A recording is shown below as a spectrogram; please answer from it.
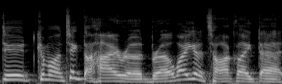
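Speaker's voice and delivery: laughing, friendly voice. Retelling how they answered a mouthy guy who insulted them, retelling a laughing, friendly reply. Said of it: "I was being nice about it. I was kind of laughing".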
